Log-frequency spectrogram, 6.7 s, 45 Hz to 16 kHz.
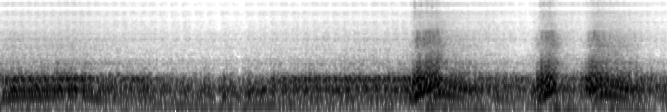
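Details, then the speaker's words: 1969 Camaro ex-show car, parked and not running for years, started after filling the float bowl: lumpy V8 idle, then three sharp throttle blips that rise and fall cleanly; sounds like a muscle car and needs only a little tuning. "wow that is awesome she sounds like a muscle car"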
